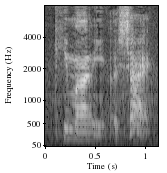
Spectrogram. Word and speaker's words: Kimani Ashé: Kimani Ashé, okay?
